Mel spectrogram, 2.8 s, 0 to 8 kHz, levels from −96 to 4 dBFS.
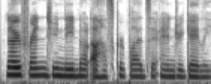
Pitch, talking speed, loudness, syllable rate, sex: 195 Hz, 215 wpm, -17 LUFS, 4.9 syllables/s, female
